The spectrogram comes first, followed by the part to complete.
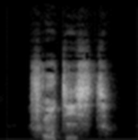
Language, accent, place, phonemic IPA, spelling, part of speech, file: French, France, Lyon, /fʁɔ̃.tist/, frontiste, adjective / noun, LL-Q150 (fra)-frontiste.wav
- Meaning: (adjective) of the Front national; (noun) a member of the Front national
